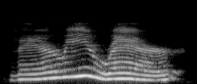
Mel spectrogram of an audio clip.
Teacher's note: Olha o som do R no inglês, bem enrolado.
